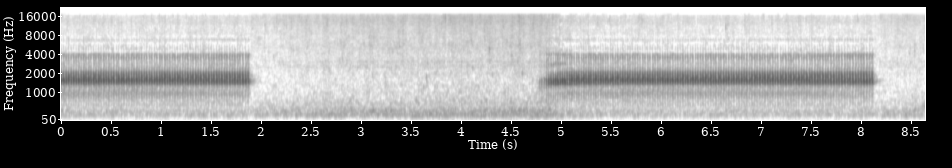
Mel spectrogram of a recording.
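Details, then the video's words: Frog croaking in a backyard at night: two long, steady, buzzy trills, each about three seconds, held at one even pitch with a short quiet gap between them. The calls start and stop abruptly. "Frog Croaking/Burping in Backyard"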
